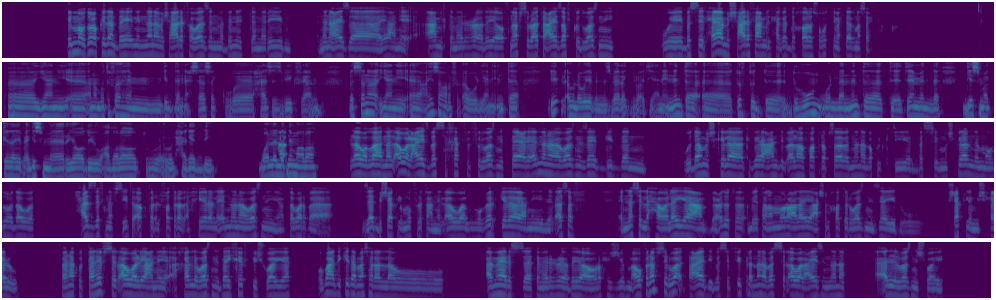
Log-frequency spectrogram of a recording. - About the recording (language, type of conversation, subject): Arabic, advice, إزاي أوازن بين تمرين بناء العضلات وخسارة الوزن؟
- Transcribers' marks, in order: in English: "الGym"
